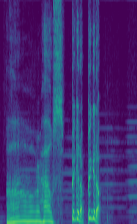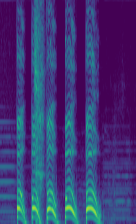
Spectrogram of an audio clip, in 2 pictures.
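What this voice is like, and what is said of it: Vocal imitation of ska music. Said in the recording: “my impression of ska”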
